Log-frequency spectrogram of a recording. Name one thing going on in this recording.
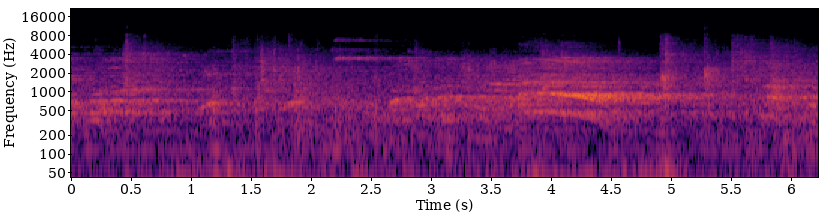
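A ball clacks against sticks and the boards.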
